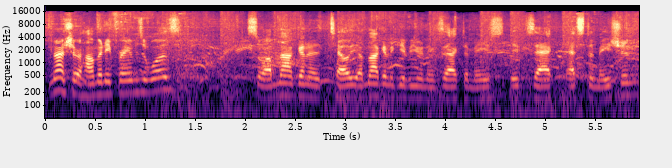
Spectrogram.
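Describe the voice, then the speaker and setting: A man handles casual commentary on a fighting game event stream, going through viewer questions and giving his answers. His voice has a nasal quality, and he tries to keep it pitched lower than usual.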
